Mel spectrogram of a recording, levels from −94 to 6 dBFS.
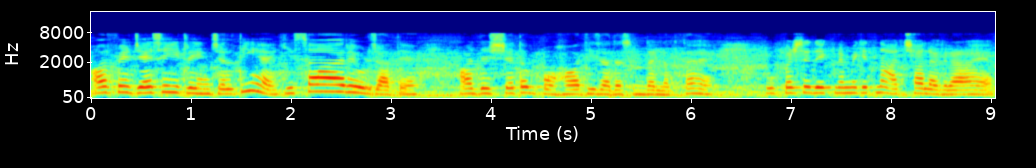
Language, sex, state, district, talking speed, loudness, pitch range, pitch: Hindi, female, Chandigarh, Chandigarh, 200 wpm, -15 LUFS, 195-260 Hz, 230 Hz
